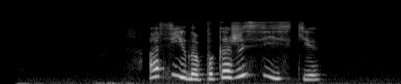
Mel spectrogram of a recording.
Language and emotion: Russian, positive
